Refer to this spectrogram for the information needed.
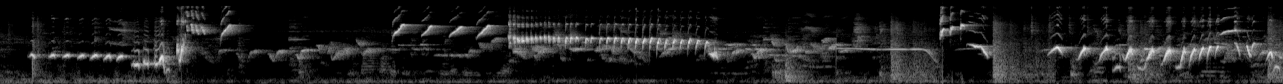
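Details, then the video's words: White-rumped shama training song for morning and evening, mixing rapid rattling trills, high sharp notes and a long buzzy trill, then repeated chattering phrases, loud and clean. "Pancingan dan Masteran Pagi dan Sore Hari Murai Pendiam Langsung Ikut Bongkar Isian | shama bird"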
